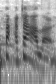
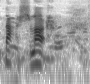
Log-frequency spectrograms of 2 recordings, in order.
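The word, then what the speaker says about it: 大栅栏: 很多人读这个大石烂呢，读成大栅栏，其实北京人是读大石烂。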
